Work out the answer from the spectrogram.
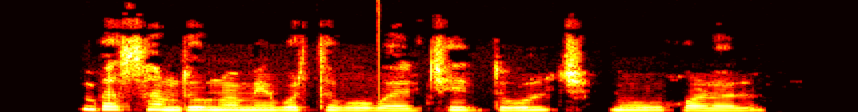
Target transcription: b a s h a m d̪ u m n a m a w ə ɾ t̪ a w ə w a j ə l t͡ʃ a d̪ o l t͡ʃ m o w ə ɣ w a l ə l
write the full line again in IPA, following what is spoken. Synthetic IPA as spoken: b a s h a m d̪ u m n a m e w ə ɾ t̪ a w ə w a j ə l t͡ʃ e d̪ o l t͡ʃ m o w ə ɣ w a ɽ ə l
